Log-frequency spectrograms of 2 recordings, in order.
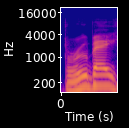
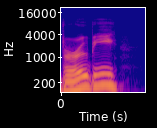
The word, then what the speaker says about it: Berube: Like, instead of saying Mike Berube, he said Berube, or Berube. He mispronounced Craig Berube.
